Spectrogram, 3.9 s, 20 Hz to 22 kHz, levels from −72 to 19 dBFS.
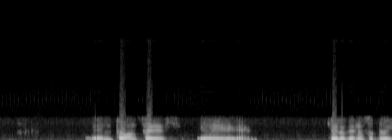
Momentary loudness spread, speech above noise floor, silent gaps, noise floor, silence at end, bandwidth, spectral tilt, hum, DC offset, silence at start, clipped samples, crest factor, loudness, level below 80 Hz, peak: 11 LU; 35 dB; none; -48 dBFS; 0 s; 7.2 kHz; -8 dB/octave; none; under 0.1%; 0.85 s; under 0.1%; 14 dB; -13 LUFS; -52 dBFS; 0 dBFS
